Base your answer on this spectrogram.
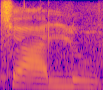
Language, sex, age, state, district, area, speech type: Hindi, female, 18-30, Madhya Pradesh, Harda, rural, read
